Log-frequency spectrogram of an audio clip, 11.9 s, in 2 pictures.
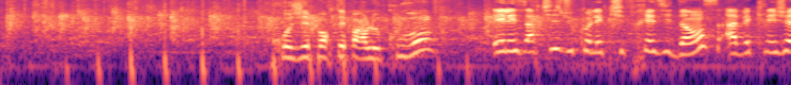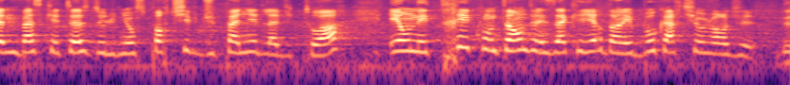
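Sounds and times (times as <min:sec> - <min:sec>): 
audience applause: 0:00.0 - 0:05.0
speech: 0:02.1 - 0:11.8.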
